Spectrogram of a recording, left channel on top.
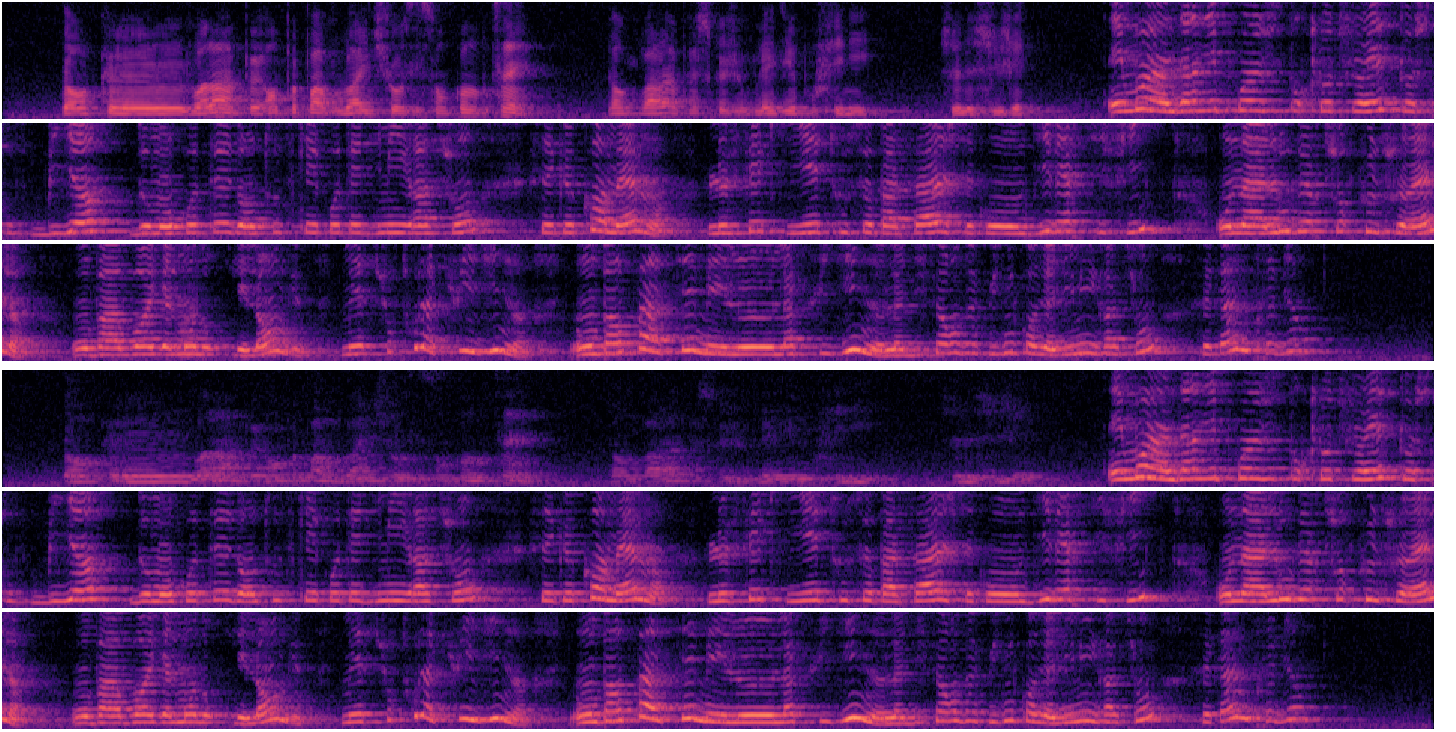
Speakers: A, on the left; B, in the centre.
A: donc euh, voilà un peu, on ne peut pas vouloir une chose et son contraire. Donc, voilà un peu ce que je voulais dire pour finir sur le sujet.
B: Et moi, un dernier point juste pour clôturer, ce que je trouve bien de mon côté dans tout ce qui est côté d'immigration, c'est que quand même, le fait qu'il y ait tout ce passage, c'est qu'on diversifie, on a l'ouverture culturelle, on va avoir également
A: Ouais.
B: donc les langues, mais surtout la cuisine. On ne parle pas assez, mais le, la cuisine, la différence de cuisine quand il y a l'immigration, c'est quand même très bien.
